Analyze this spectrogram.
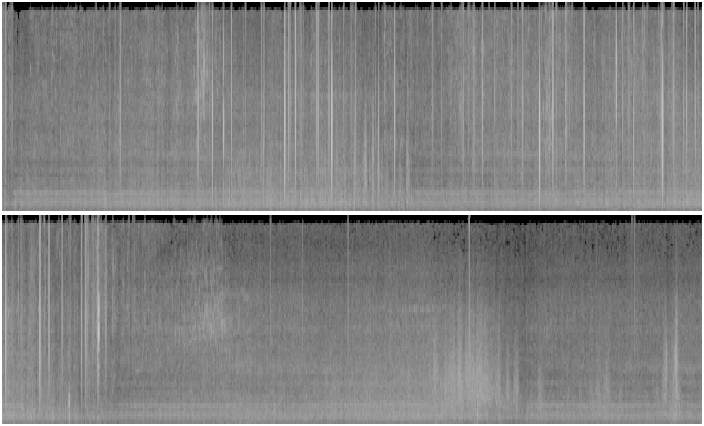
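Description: Briggs & Stratton Animal single-cylinder four-stroke kart engine at racing speed, heard from the driver's helmet, its pitch rising along the straights and dipping when the driver lifts for the turns, twice: a bit past halfway and again near the end. Occasional sharp ticks sound over it.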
